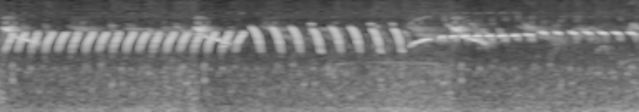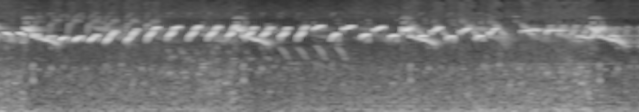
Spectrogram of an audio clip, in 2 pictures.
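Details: Shrill white-eye tutor song for making caged birds sing: a long rapid burst of downward-sweeping high notes, shifting into a twittering, jumbled warble with trilled phrases, continuous for nearly ten seconds over light hiss.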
